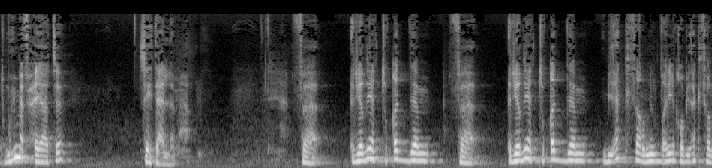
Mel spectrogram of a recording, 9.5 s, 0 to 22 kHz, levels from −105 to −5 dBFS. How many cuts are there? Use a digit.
1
